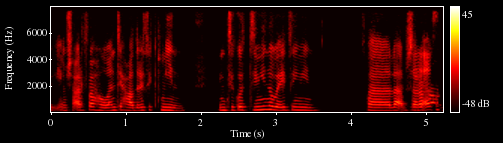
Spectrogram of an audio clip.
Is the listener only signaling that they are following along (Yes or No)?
Yes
